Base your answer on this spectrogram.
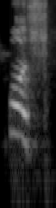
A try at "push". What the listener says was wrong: Ada haknya, tinggalan. Ha. Push. Masih push, kurang hak. Haknya kurang. Hak. Push hak.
